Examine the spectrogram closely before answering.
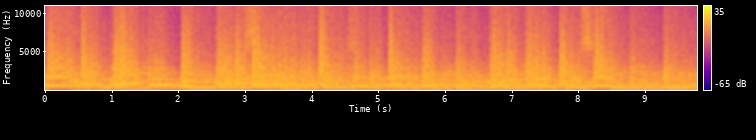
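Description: A hymn played on the piano, its melody in held notes moving step by step over steady chords.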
